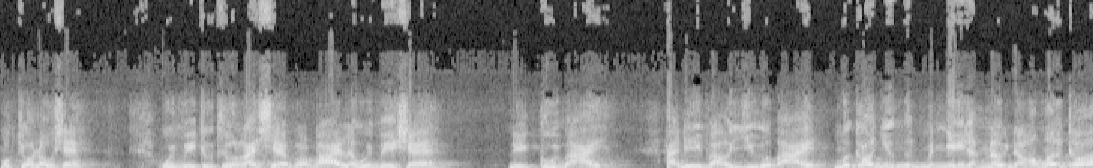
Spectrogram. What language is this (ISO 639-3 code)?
vie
